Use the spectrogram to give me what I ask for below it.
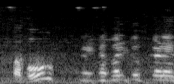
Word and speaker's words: Pabbi: And I'm saying Babi. Generally in the Pashto pronunciation, we call it Babu.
